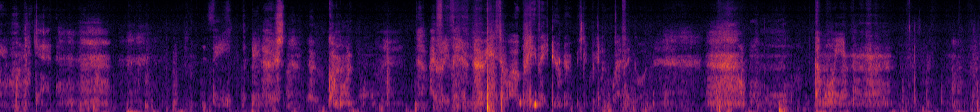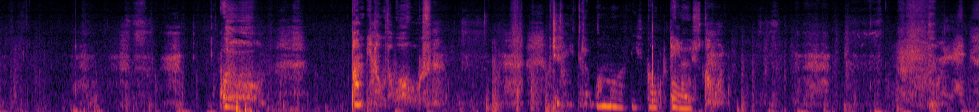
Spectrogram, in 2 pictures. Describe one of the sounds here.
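A young boy talks with animation, close to the microphone.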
